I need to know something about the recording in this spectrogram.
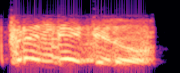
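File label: Italian attack position mood low, speech; War Thunder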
